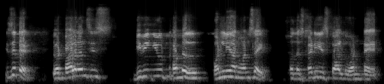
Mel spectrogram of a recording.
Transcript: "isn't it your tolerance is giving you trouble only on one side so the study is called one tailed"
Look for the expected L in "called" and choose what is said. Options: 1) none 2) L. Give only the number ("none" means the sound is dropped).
2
